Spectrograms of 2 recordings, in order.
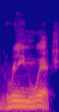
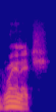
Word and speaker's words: Greenwich: York and it's pronounced Greenwich not Greenwich the high school football team is called the witches go figure anyway I'm 11 feet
